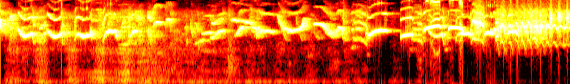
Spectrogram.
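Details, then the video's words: Captive-bred oriental magpie-robin (kacer) singing a varied run of whistled notes and mimicked chatters, loud and fast, ending in a harsh buzzy trill. "Burung Kacer Gacor Full isian"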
